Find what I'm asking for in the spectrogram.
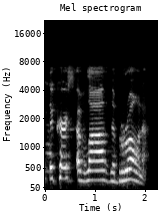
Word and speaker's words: Llorona: Well, it's two L's, so it makes a Y sound. So it's Llorona.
